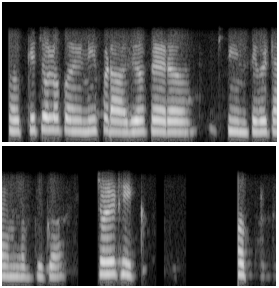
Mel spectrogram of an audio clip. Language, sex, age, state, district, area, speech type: Punjabi, female, 18-30, Punjab, Firozpur, rural, conversation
